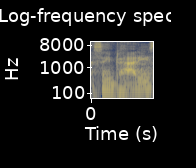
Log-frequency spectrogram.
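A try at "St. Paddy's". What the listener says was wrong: Saint Paddy, not Patty. No, Patty is incorrect. Just some Americans decided they were going to butcher it somehow. But the full name is Patrick, right? St. Patrick. If you're going to shorten the word Patrick, it's Paddy. There's no Patty. That's like a female name or something like that.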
